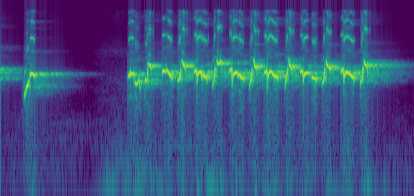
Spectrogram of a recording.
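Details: Yellow-vented bulbul singing a long rapid-fire fighting-style song meant to draw replies from other bulbuls; one drawn-out whistle, a pause, then a fast bright chattering run of about four notes per second.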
